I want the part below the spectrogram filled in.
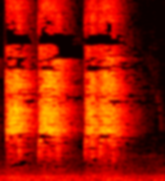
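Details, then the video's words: Harsh, scratchy call of a wild black francolin from Nawabshah, Pakistan: two quick grating notes and a longer third one, loud and close. "Kala Teeter Wild (Voice Only) | Black Francolin"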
